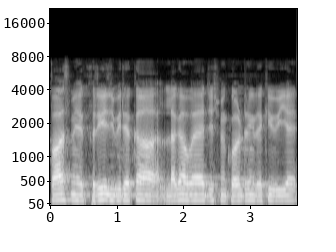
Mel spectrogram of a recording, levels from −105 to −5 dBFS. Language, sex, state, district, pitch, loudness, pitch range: Hindi, male, Rajasthan, Bikaner, 115 Hz, -18 LUFS, 110-115 Hz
